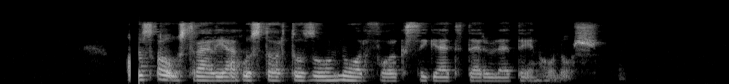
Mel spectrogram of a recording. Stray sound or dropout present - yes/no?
yes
